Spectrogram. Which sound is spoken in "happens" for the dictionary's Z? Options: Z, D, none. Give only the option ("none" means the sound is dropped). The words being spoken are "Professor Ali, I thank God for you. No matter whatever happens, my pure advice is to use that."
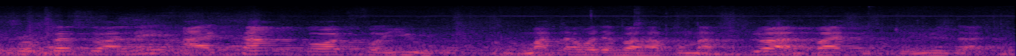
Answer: none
